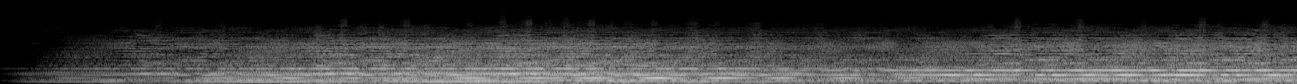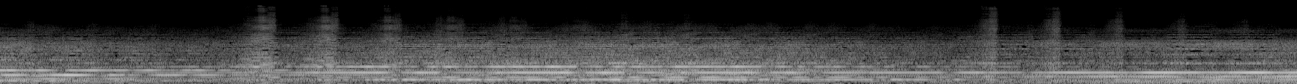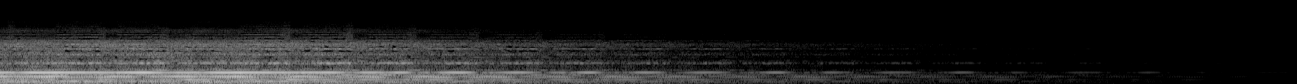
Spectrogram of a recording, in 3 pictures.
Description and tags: One in a small series of chords and notes from a digital synthesizer patch I made. A little creepy perhaps with some subtle movement to keep things interesting.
